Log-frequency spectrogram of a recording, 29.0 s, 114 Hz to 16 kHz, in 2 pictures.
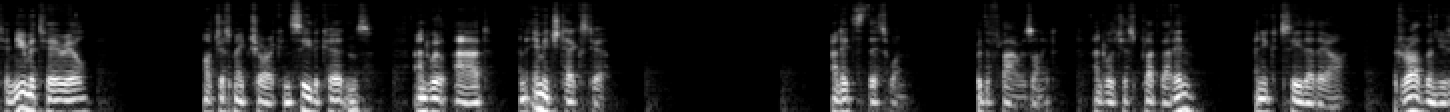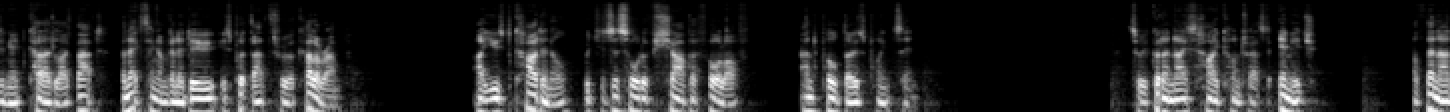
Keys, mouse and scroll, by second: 1.5 click, 6.1-6.7 drag, 10.7 click, 13.1 click, 13.5 click, 13.6-14.5 scroll up 1, 16.3-17.2 scroll down 1, 17.2 click, 22.7 click, 28.1 middle click, 28.9 click.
